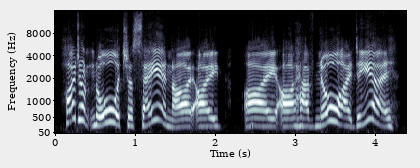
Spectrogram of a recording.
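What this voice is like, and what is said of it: Put-on Irish accent. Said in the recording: “The accent um, marks you as being from Ireland... by the dialect”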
